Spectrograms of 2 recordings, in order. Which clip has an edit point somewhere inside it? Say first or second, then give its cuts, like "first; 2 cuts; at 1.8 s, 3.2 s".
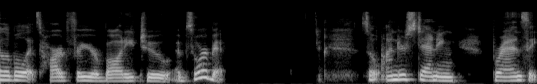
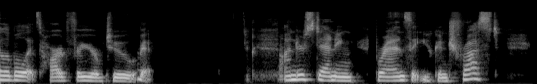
second; 4 cuts; at 1.0 s, 1.4 s, 2.8 s, 3.7 s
